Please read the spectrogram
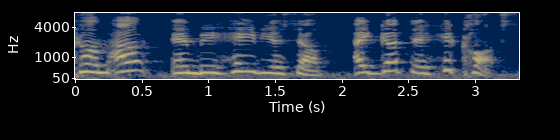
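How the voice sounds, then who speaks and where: High-pitched put-on character voice from a woman at a fairly slow pace. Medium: read story.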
